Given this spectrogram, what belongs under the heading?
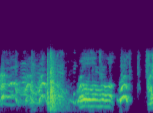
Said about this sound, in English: I'm gonna just comment on this because the dog's barking and stuff.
